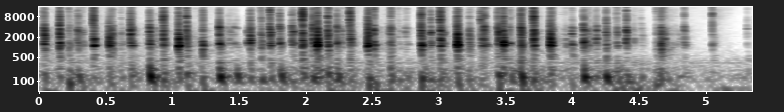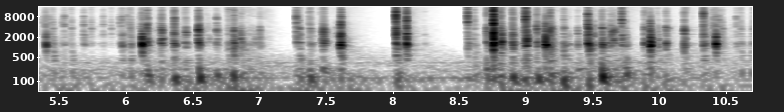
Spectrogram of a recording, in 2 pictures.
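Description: Both hands type fast with their fingertips on a solid, full-size black Redragon Shrapnel K589 mechanical keyboard with Outemu Silent Sky switches and Razer PBT plastic keycaps, resting on a desk. A dense stream of short, dull clacks with a bright edge is heard, with each keystroke dying away almost instantly. The typing thins out into a brief lull near the middle, then picks back up to a quick, steady patter.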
